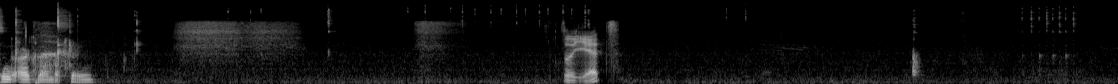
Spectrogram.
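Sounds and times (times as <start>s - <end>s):
speech: 0.0s - 1.0s, 5.6s - 6.3s
computer mouse clicks: 2.2s - 3.4s, 4.0s - 5.7s, 7.2s - 7.6s, 10.2s - 10.9s.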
